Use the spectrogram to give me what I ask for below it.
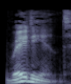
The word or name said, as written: radiant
